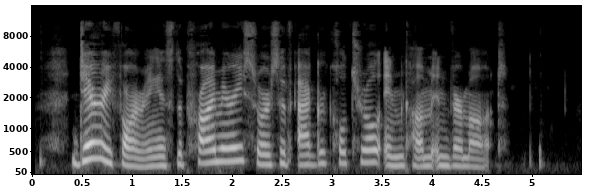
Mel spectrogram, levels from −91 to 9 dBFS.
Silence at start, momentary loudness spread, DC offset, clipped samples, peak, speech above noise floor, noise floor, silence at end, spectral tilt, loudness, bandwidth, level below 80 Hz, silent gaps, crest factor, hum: 0.2 s; 12 LU; under 0.1%; under 0.1%; -2 dBFS; 27 dB; -48 dBFS; 0.75 s; -6 dB/octave; -22 LUFS; 11.5 kHz; -66 dBFS; none; 20 dB; none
